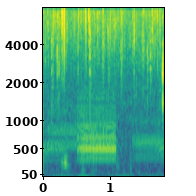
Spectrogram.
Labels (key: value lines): label: biophony, croak
recorder: SoundTrap 500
